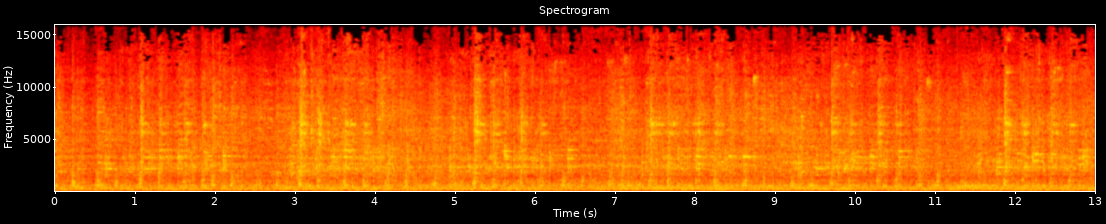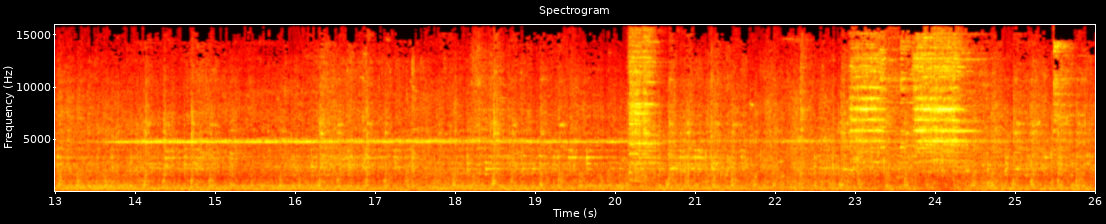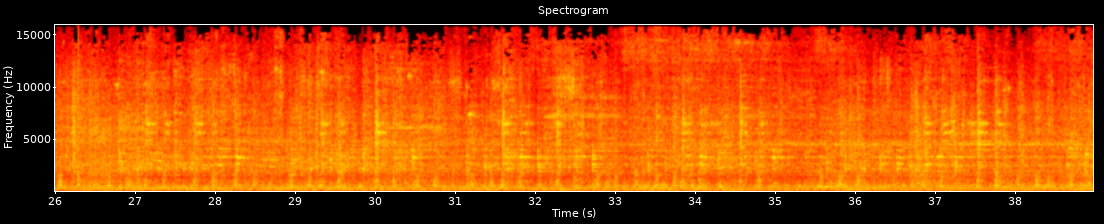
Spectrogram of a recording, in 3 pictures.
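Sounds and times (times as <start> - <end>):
train wheels clattering over rail joints: 0.0 - 38.9
high wheel squeal: 13.5 - 20.6, 22.0 - 24.6.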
